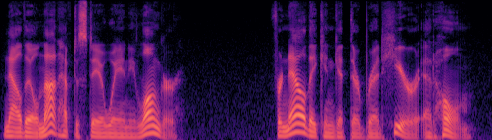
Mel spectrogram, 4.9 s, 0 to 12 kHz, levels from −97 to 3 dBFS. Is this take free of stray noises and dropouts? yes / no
yes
